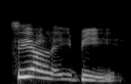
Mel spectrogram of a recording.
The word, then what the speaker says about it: crab: 우리말은 그 받침 소리로 비읍이 오면 거센 소리 피읍으로 발음을 하잖아요.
